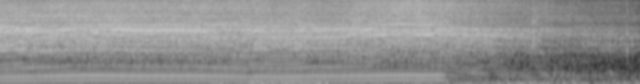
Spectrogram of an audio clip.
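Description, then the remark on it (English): A large motorized jackhammer pounds stakes into a muddy stream bed, roaring loudly with a steady engine drone and rapid rattling, its pitch dropping off toward the end. No one speaks. “They're pounding stakes into a muddy stream bed using a large jackhammer and gathering sagebrush and branches to weave between the stakes.”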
